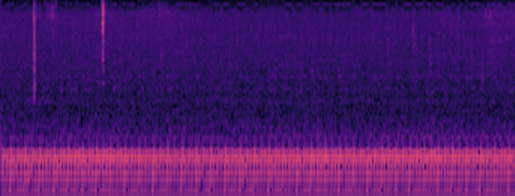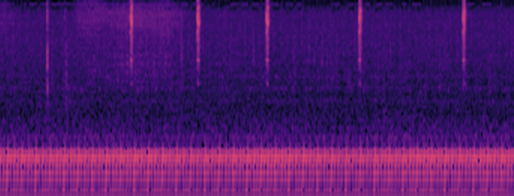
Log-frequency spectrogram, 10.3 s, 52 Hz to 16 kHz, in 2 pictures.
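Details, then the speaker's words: 2007 Toyota Yaris 1.5L 1NZ-FE at idle: uneven idle with a regular stumble three to four times a second, a cylinder 3 misfire from a bad ignition coil, before replacing coil packs and plugs. "My '07 Yaris sounds like it has a misfire."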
